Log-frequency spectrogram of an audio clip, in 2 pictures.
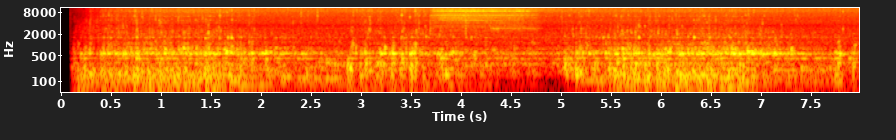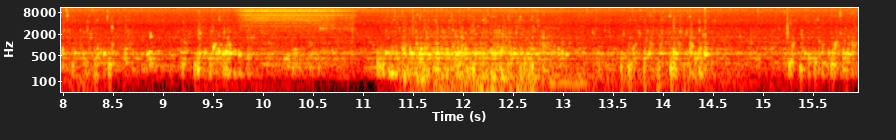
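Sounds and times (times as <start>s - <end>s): bubbling exhalations: 0.1s - 15.9s
faint steady hum: 0.2s - 15.9s
hissing inhalation through regulator: 3.6s - 5.0s, 9.8s - 11.1s.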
